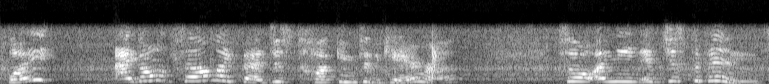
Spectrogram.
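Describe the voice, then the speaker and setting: A woman's voice: very high voice, sing-song, moderate pace. Chatty young woman, distant muffled heater hum. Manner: chatty and blunt, swears casually. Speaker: vlogger. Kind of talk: casual accent challenge vlog. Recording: distant muffled home recording with heater noise.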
